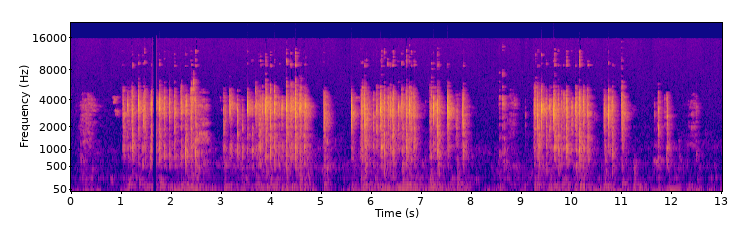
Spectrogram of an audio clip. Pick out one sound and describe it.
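Keys on a keyboard click in quick bursts of typing.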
